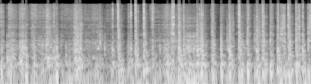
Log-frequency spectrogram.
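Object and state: Cardboard gift box, tapped and scratched.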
